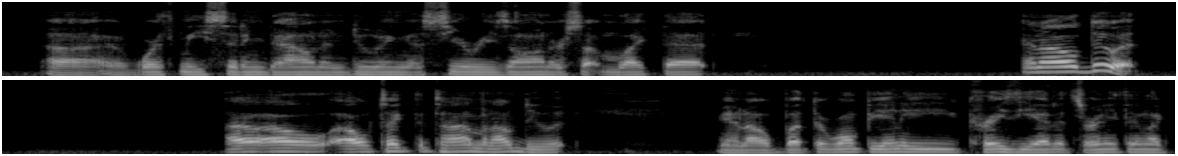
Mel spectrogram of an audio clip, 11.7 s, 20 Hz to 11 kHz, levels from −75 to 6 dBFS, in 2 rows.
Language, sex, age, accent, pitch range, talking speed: English, male, 20-39, American, 100-140 Hz, 200 wpm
